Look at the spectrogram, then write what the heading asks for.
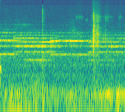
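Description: A faint ambulance siren holds steady, layered tones throughout, over a low rumble, with a couple of brief clicks and no one talking.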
